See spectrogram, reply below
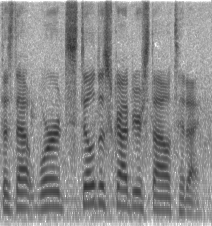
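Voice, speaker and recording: Guy interviewer, high voice, bouncy, rapid-fire questions. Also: expressive, fairly bright tone, slight background noise.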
